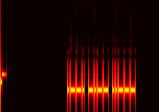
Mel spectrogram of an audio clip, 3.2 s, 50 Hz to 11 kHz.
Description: Morse code, heard as a keyed tone, about 40 wpm, 690 Hz. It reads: PY2
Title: Callsign Prefixes for Top 100 DXCC - 40wpm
